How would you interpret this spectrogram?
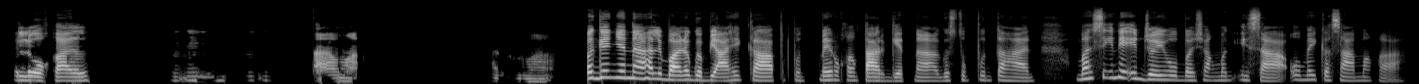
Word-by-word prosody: Lokal. 175 -1 +1 0.8
Mm, 180 +1 -17
mm. 185 +2 -22 0.4
Tama. 150 0 -3 1.3
Tama. 135 -1 -17 0.4
'Pag 285 0 +5
ganyan 315 -1 +6
na 270 -2 +6
halimbawa 215 -5 +4
nagbabiyahe 195 -2 +2
ka, 180 -2 +4
pupun 185 -2 -17 0.2
meron 200 0 -2
kang 190 -1 -9
target 170 -2 0
na 170 -1 -2
gustong 180 +3 -11
puntahan. 180 -5 -6 0.4
Mas 260 +5 0
ini-enjoy 275 -8 +2
mo 205 -1 -7
ba 190 -1 -6
siyang 190 -1 -8
mag-isa 190 -5 -2
o 215 - -11
may 215 +1 -8
kasama 180 -4 -3
ka? - - -14
190 Hz, 120 wpm, -21 LUFS, 175-210 Hz, 1.3 s, ganyan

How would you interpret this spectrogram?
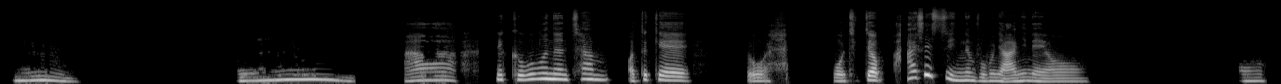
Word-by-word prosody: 음. 175 -6 -2 1.6
음. 200 +1 0 0.5
아 185 +2 -3 0.4
근데 225 -1 0
그 215 - +2
부분은 245 0 +6
참 230 -2 0 0.2
어떻게 185 -1 +1 0.6
또 155 0 -2
해 - - -9 0.6
뭐 155 -1 0
직접 185 +4 +3 0.2
하실 310 +11 +6
수 380 - -3
있는 190 -3 +1
부분이 160 -1 -2
아니네요. 140 -1 -2 1.5
어. 160 0 -7
185 Hz, 145 characters per minute, -23 LUFS, 160-220 Hz, 1.6 s, 부분은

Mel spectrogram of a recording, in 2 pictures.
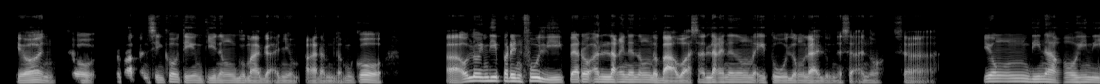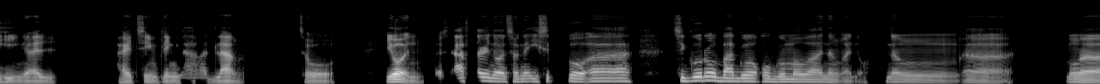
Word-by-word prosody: Yun 95 -3 +2
so 90 -2 -1 0.3
napapansin 105 - -3
ko 125 - +2
unti-unti 100 -1 -2
ng 95 0 -2
gumagaan 85 -1 -1
yung 80 - -8
pakiramdam 80 +3 -4
ko. 105 -2 +3 0.6
Ah, - - +3
although 170 +5 +6
hindi 170 +1 +5
pa 165 - +3
rin 145 - +4
fully 120 -10 +5
pero 115 +1 +4
ang 120 -1 +2
laki 115 0 +4
na 110 - +3
ng 110 -1 0
nabawas, 95 - +3
ang 105 - -2
laki 105 0 +3
na 110 - 0
nung 110 0 -1
na-itulong 90 -1 -2
lalo 85 0 +1
na 80 - -7
sa - - -6
ano, 90 -1 -10
sa - - -8 0.5
yung 140 0 +1
di 125 - +2
na 115 -3 +2
ako 110 0 -1
hinihingal, 90 -6 -2 0.7
kahit - - -1
simpleng 90 -1 -4
lakad 80 0 -12
lang, 85 -2 +3 0.6
so, 80 -1 -3 0.6
yun. 95 -8 +8
Tas - - -11
after 175 - 0
nun 140 -2 +4
so - - -4
naisip 135 +1 -4 0.2
ko 135 -3 +3
ah, 145 0 0 0.4
siguro 175 +4 +4
bago 145 -1 +3
ako 140 - -4 0.2
gumawa 115 -2 0
ng 105 -2 -5
ano, - - -16 0.2
ng 110 -1 -4 0.6
ah, 95 -5 -6 0.6
mga 105 -1 +2
105 Hz, 160 wpm, -24 LUFS, 90-135 Hz, 0.7 s, yun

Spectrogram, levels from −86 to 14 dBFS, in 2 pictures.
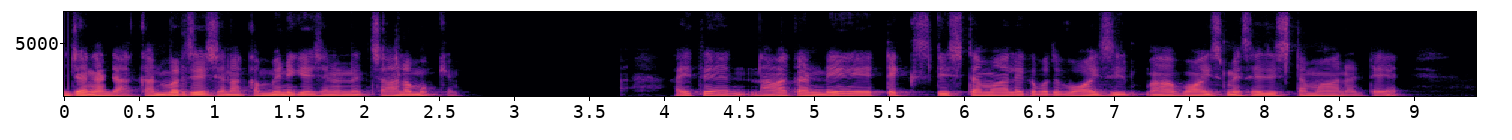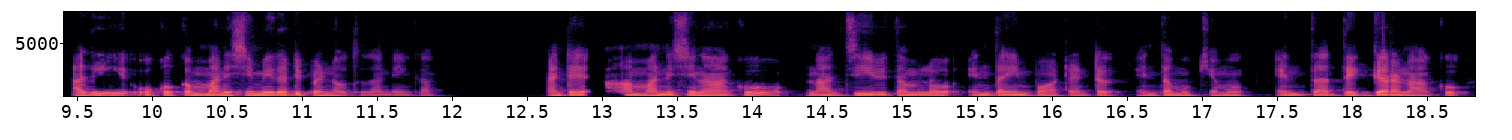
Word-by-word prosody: నిజంగా 140 -8 +4
అండి. 95 0 -1
ఆ - - -8
కన్వర్జేషన్, 120 0 +2
ఆ - - -6
కమ్యూనికేషన్ 115 0 +1
అనేది 110 +1 -2
చాలా 110 +5 0
ముఖ్యం. 90 0 -12 1.5
అయితే 155 +2 -1 0.3
నాకండి 140 +2 0 0.3
టెక్స్ట్ 100 +6 -6
ఇష్టమా 135 -1 -2
లేకపోతే 125 0 -3
వాయిసి 110 +3 0 0.3
ఆ! - - +2 0.2
వాయిస్ 110 +1 0
మెసేజ్ 110 +1 0
ఇష్టమా 100 -2 -3
అనంటే, 90 0 -7 0.7
అది 140 +3 +3 0.3
ఒక్కొక్క 150 +1 +2
మనిషి 140 +5 +3
మీద 140 +1 +6
డిపెండ్ 105 -4 +1
అవుతుందండింక. 85 -2 -9 0.9
అంటే, 105 +5 +2 0.3
ఆ 115 - +1
మనిషి 120 +7 +2
నాకు 125 +3 +1 0.4
నా 115 - +2 0.2
జీవితంలో 125 +4 +2 0.2
ఎంత 120 +2 +1 0.2
ఇంపార్టెంట్, 100 -2 -1 0.3
ఎంత 110 +2 0
ముఖ్యము, 100 0 -2 0.3
ఎంత 115 +1 -1 0.2
దగ్గర 100 +5 +5 0.2
నాకు 95 0 -2
115 Hz, 125 wpm, -23 LUFS, 100-130 Hz, 1.5 s, మీద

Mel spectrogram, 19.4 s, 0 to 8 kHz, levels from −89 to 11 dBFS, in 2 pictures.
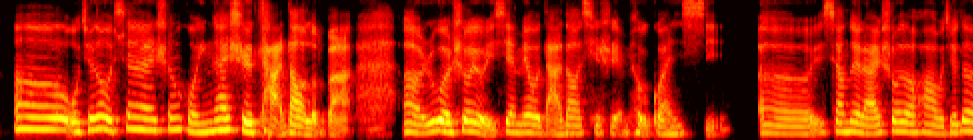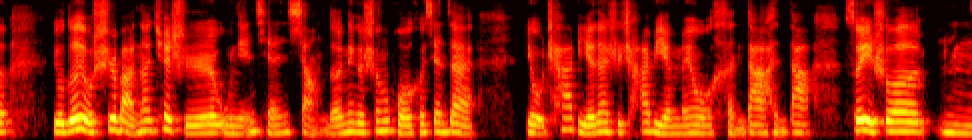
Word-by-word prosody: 呃， 245 -1 +3
我 200 -3 +3
觉 235 +5 +1
得 260 - +2
我 235 - +7
现 225 +4 -3
在 235 -2 +1
生 245 +2 -3
活 195 -5 -2
应 190 +1 0
该 235 +3 +3
是 220 -5 +6
达 210 +3 -1
到 170 -5 +2
了 140 - 0
吧， - - -4 0.5
呃， 190 -3 -2
如 195 +5 +2
果 215 -3 +9
说 205 +2 +2
有 195 - +4
一 - - -5
些 205 - -1
没 180 0 -4
有 175 -2 +1
达 155 - -5
到 165 +1 -5
其 165 0 -7
实 165 0 -9
也 - - -8
没 185 - -14
有 - - -1
关 150 +2 -6
系。 165 +9 -8 0.3
呃， 160 -2 -6
相 195 +1 -3
对 200 -2 0
来 165 0 -1
说 205 +2 -2
的 190 -2 -1
话， 185 -2 -6
我 160 - -5
觉 180 +3 -5
得 200 -2 -1 0.4
有 190 -1 +3
得 220 +4 +11
有 230 -5 +7
失 240 +4 +3
吧。 220 -7 -1
那 215 +4 -4
确 235 +2 +1
实 170 -5 -2
5 165 -2 -5
年 160 +5 -6
前 180 -2 -8
想 185 -3 -8
的 160 +2 -5
那 195 +2 -3
个 190 - -1
生 210 +3 -4
活 175 -6 -3
和 180 +2 -6
现 190 +1 -4
在 165 -6 -4 0.5
有 170 -5 -1
差 240 +9 -7
别， 175 -6 0
但 200 +1 -2
是 190 -1 -7
差 200 +2 -7
别 170 -5 -2
没 160 0 -9
有 170 -1 -6
很 - - -12
大 175 -1 -5
很 185 +2 -9
大。 180 -2 -7 0.3
所 440 - +6
以 445 -2 +12
说， 205 -1 +1 0.2
嗯， 175 -3 -5
190 Hz, 245 characters per minute, -20 LUFS, 170-215 Hz, 0.5 s, 以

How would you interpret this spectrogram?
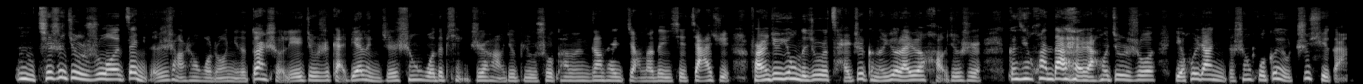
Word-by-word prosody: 嗯， 255 -3 +3
其 290 +6 +2
实 320 +3 +2
就 290 -2 +3
是 235 - +3
说 235 -1 +4
在 275 +6 +2
你 - - -2
的 - - -9
日 195 +3 -3
常 170 -7 -6
生 175 -1 -8
活 155 -2 -5
中， 150 +2 -7
你 145 - -6
的 145 - -6
断 255 -2 +3
舍 - - -7
离 170 +3 -2
就 190 0 -2
是 190 - -4
改 195 - -1
变 210 +2 +3
了 205 - -2
你 160 -3 -7
这 175 +3 -3
生 210 +2 -5
活 180 -2 +1
的 190 - -1
品 - - -11
质 180 -1 -3
哈。 150 -5 -7
就 165 - -4
比 160 - -9
如 150 - -4
说 180 +3 -4
刚 180 +1 -8 0.2
刚 185 0 -1
才 180 - -6
讲 155 - -4
到 160 - -3
的 170 - -3
一 160 - -4
些 165 0 -5
家 180 - +1
具， 175 -3 -5 0.2
反 185 -1 +8
正 220 - +3
就 260 - +3
用 265 -3 +4
的 195 - +3
就 220 +3 0
是 215 - +3
材 160 -5 -5
质 255 +10 -1
可 210 -3 -3
能 175 0 -3
越 215 +1 +3
来 190 -1 +5
越 210 0 +4
好， - - -6
就 185 -1 -3
是 185 -3 -4 0.3
更 250 0 +2
新 255 0 +3
换 275 0 +3
代。 245 -6 +7
然 180 -1 +4
后 215 +2 -3
就 220 +2 -1
是 205 - -1
说 205 +1 0 0.2
也 185 -1 +2
会 255 +6 0
让 230 -4 +3
你 180 - -7
的 165 - -11
生 230 +6 -6
活 210 -2 -2
更 265 +1 0
有 180 - -3
秩 280 - -5
序 195 - -1
感。 150 -2 -8
195 Hz, 370 characters per minute, -20 LUFS, 175-230 Hz, 0.3 s, 反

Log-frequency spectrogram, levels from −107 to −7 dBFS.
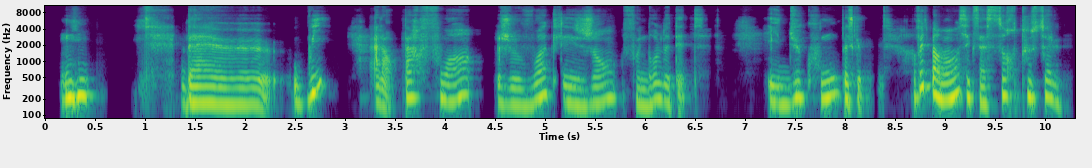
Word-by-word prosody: Mmh 205 - +6
mh. 230 - +5 0.9
Bah 180 - +3 0.2
heu, 160 -1 0 0.2
oui, 185 - +3 0.5
alors - - 0
parfois, 220 +3 -2
je 165 -2 0
vois 160 +9 0
que 240 - -9
les 170 -2 -2
gens 170 +7 -1
font 170 -5 -8
une 155 - -2
drôle 190 +6 -1
de 180 - -3
tête, - - -9 0.6
et 180 -2 -1
du 180 +6 +1
coup 215 +2 0
parce 200 -4 +3
qu'en - - -4 0.5
fait, 335 +1 +3
par 245 -4 +8
moment, 205 +6 +6
c'est 235 -6 +2
que 215 - -4
ça 170 - 0
sort 230 +7 0
tout 225 - +2
seul. 210 -4 0
200 Hz, 180 wpm, -26 LUFS, 165-220 Hz, 0.9 s, par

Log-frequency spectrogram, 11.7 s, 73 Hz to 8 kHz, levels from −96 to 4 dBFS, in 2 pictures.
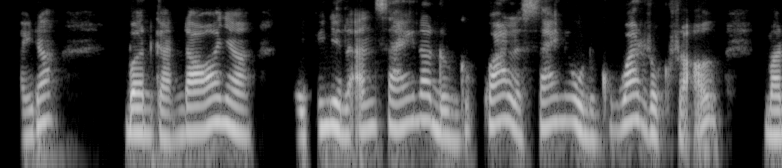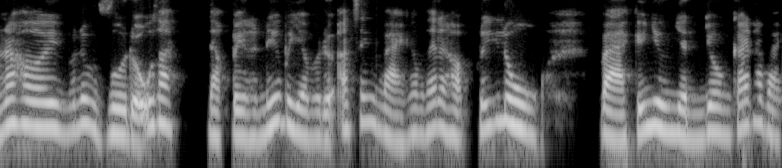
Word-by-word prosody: vậy 175 - -6
đó. 265 +3 -1 0.5
Bên 195 -1 +3
cạnh 175 +1 -4
đó 205 +5 +3
nha, 200 -5 0 0.3
thì, 175 - -2
kiểu 230 +1 +1
như 230 - +5
là, 190 - -3
ánh 230 +2 -2
sáng 235 +3 -2
nó 280 -1 0
đừng 180 -7 -2
có - - -10
quá 255 +2 +1
là 225 -6 -1
sáng, 235 +7 -3
nếu 260 - -5
mà 205 - +1
đừng 170 - -7
có - - -10
quá 265 +4 +1
rực 190 - -1
rỡ, - - -3 0.6
mà 180 -1 +2
nó 240 +5 +3
hơi 230 -3 +4
nó 250 - +3 0.2
vừa 190 -1 +4
đủ 225 - +5
thôi. 250 - +5 0.3
Đặc 180 -2 -3
biệt 180 -1 +1
là 170 - -4
nếu 230 +9 +2
bây 230 - +2
giờ 185 -2 +1
mà 170 - -4
được 170 - +1
ánh 215 - -2
sáng 260 -4 -3
vàng 165 -3 -2
hông 190 0 -5
thấy 215 +2 -1
là 220 - 0
hợp 170 -2 -2
lý 225 +5 -1
luôn. 225 -8 +5 0.5
Và, 170 -4 +5
kiểu 195 +3 +2
như, 230 -2 +5
nhìn 180 -4 0
vô 195 -2 +1
cái 220 +3 0
đó 255 0 -4
bạn, 185 -4 -4
210 Hz, 290 wpm, -23 LUFS, 185-240 Hz, 0.6 s, như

